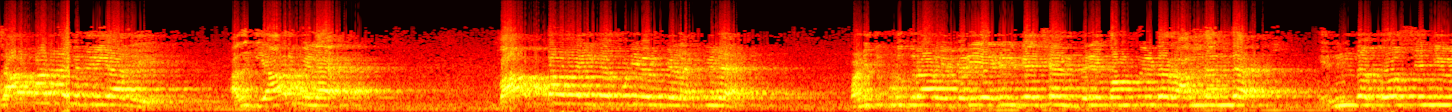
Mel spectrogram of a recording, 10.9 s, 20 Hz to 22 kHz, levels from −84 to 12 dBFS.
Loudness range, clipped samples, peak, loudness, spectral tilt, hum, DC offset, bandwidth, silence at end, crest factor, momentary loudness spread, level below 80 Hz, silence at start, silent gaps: 2 LU; 7%; 0 dBFS; -6 LUFS; -3.5 dB/octave; none; under 0.1%; 18.5 kHz; 0 s; 6 dB; 14 LU; -40 dBFS; 0 s; none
